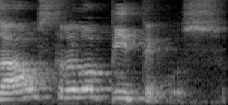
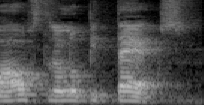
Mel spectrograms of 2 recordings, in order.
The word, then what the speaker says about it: australopitecos: são os registros sobre os australopítecos ou australopitecos. Essa pronúncia ela é divergente, né?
